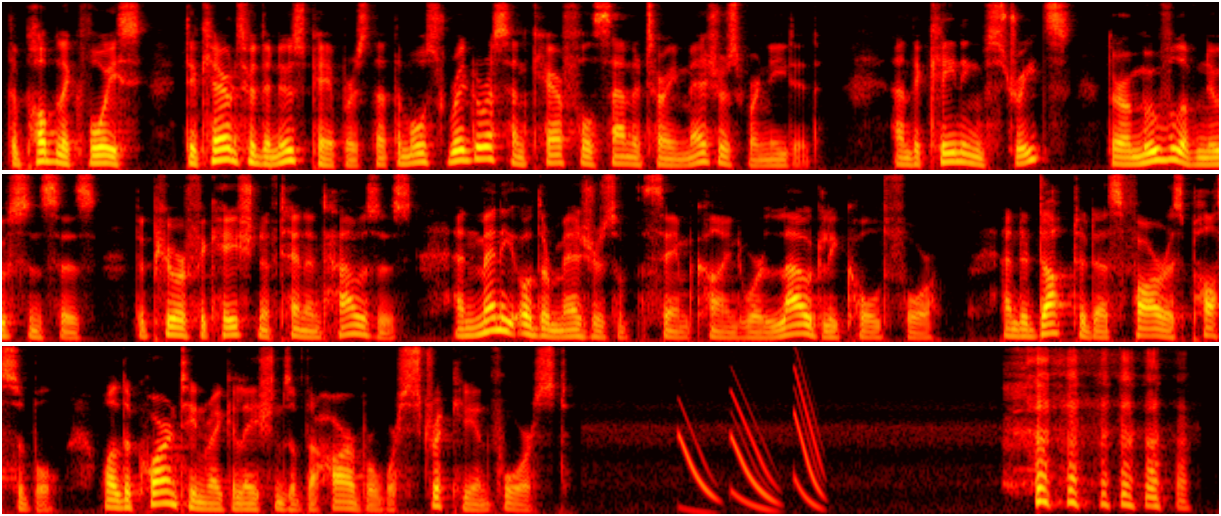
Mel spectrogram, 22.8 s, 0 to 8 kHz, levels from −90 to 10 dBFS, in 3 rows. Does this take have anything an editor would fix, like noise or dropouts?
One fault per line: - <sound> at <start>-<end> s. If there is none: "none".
- chirp at 19.4-20.4 s
- laugh at 21.5-22.6 s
